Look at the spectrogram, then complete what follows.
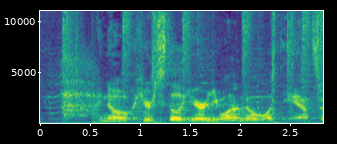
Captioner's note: sighs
